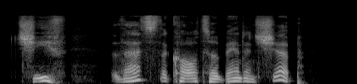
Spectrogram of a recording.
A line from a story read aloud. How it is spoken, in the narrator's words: FS3 Clark squeaked, his voice cracking as he looked at me wide-eyed with fear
